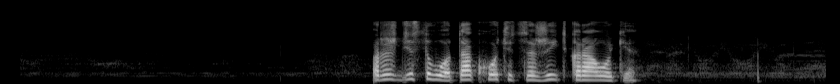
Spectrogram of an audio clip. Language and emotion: Russian, neutral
